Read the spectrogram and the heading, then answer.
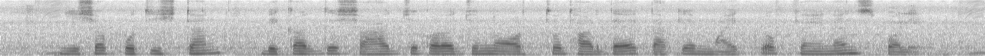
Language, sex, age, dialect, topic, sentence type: Bengali, male, 18-24, Standard Colloquial, banking, statement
